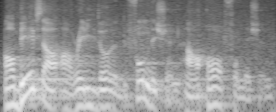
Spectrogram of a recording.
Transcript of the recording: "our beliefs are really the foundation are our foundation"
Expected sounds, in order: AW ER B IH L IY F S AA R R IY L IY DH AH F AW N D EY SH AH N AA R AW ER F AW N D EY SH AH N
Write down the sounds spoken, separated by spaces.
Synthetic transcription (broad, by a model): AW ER B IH L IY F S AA R L IY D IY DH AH F AW N D EY SH AH N AA R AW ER F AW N D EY SH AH N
